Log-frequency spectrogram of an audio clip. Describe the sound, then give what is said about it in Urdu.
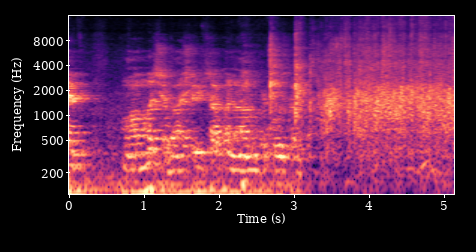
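Participants at a Pakistan Muslim League party meeting break into applause: a voice speaks first, then clapping starts suddenly and carries on as a steady, even wash of many hands. “شرکا نے تالیاں بجا کر نواز شریف کی تجویز کی تائید کی۔”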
